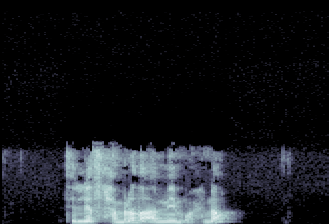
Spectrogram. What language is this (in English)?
Kabyle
